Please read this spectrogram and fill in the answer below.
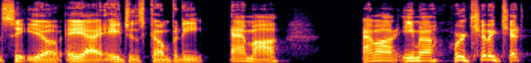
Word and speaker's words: Ema: So we call Ema. So it's Enterprise Machine Assistant, but it's pronounced as Ema.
